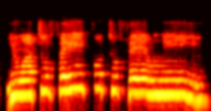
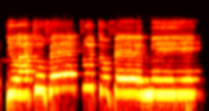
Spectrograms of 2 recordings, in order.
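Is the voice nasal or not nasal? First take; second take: nasal; not nasal. First: It is said with nasal resonance. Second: It is said without nasal resonance.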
